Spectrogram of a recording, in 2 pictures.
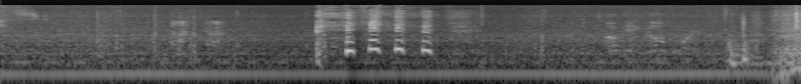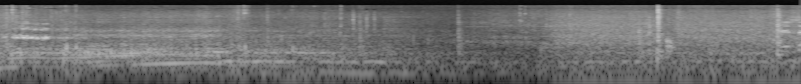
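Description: A Pontiac Firebird's engine running steadily at low revs, then revving up suddenly about six seconds in as the car accelerates away.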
